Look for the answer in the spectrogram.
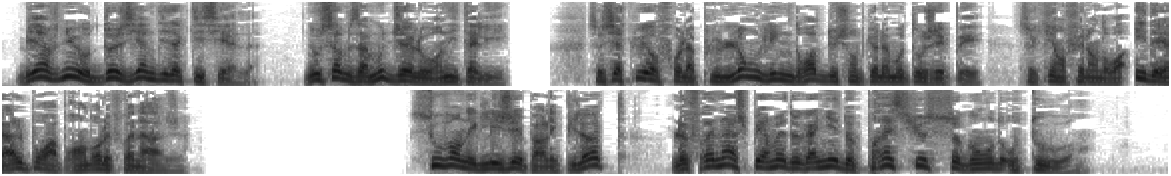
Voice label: braking french; MotoGP 3

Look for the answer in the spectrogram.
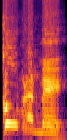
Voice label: cover me, spanish soldier; enemy; XBOX

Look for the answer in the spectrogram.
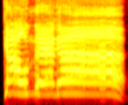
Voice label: "help me", male; XBOX; civ

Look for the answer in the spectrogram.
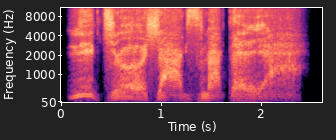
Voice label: victory, trandoshan; XBOX

